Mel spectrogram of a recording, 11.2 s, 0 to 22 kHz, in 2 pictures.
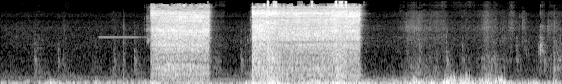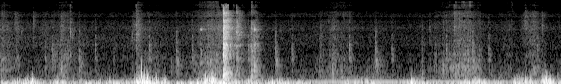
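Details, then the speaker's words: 1989 Ford F150 being revived, which usually starts right up on starting fluid but just cranked and quit. Two long sprays of fluid, then uneven, labouring cranking with scattered coughs that never settles into a run. Hard starting. "She usually don't crank and quit like that. So, let's put another squirt in there."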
